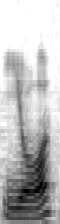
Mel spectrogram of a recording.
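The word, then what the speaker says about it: ё: you're you're all right pretty much like this yo so in the word yoga right uh the your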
